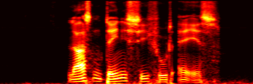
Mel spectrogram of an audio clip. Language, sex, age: Danish, male, 24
